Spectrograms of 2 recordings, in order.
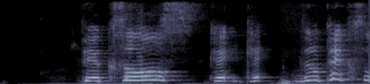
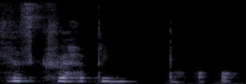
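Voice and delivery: laughing whisper; 9 dB quieter, slower than usual. Real, not acted. Giggling at another snake.

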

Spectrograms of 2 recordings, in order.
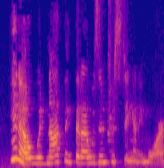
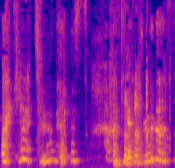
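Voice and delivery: high, loud, half-laughing wail, slowed; laughing mock despair; mock breakdown; 8 semitones higher, 5 dB louder than usual. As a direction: ham up a frazzled mom cracking. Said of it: "And I'm like".

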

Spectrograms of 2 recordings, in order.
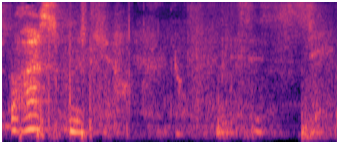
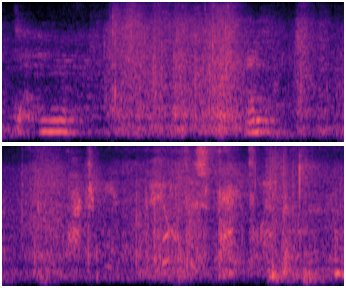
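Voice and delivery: whispering; 4 semitones lower, 16 dB quieter than usual. Real, not acted. About to flip.

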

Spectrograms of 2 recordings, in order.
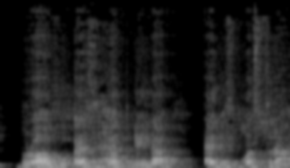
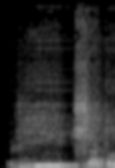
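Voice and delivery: very slow, louder "ريشة", syllables stretched apart; sounded out; 4 dB louder, much slower than usual. Shown as a demonstration. Teacher repeating the word slowly for children to split it. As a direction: draw the word out for the kids. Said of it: "ايه اللي هيروح الأول".

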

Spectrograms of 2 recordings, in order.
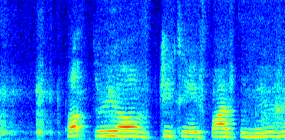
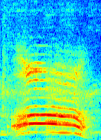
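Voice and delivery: a sudden, much louder and higher Oh; shocked shout; 9 semitones higher, 16 dB louder than usual. Real, not acted. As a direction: yell it as the car wrecks. Crash in the game.

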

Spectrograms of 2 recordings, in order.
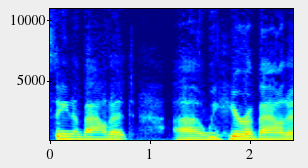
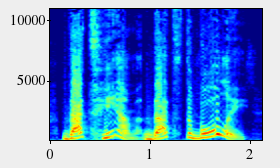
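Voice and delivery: louder, higher frightened exclamation; alarmed cry; 5 semitones higher, 9 dB louder, slower than usual. Acted. Scared cub points out bully.

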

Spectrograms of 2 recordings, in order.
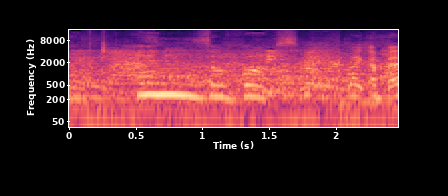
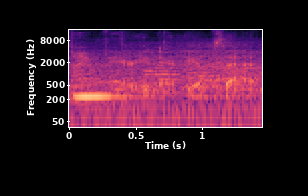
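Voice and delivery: whispered in a quiet store; breathy whisper, keep it down; whispered mock upset; hushed; 10 dB quieter than usual. Real, not acted. Whispering in the bookstore.

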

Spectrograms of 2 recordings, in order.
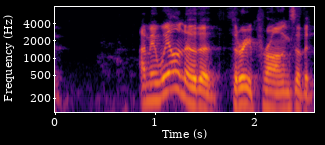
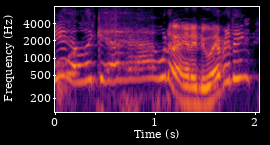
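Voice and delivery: whiny mock complaint. Mock whiny reply to boss.

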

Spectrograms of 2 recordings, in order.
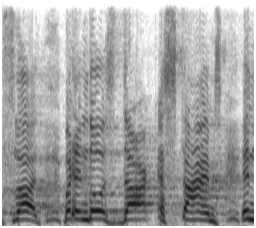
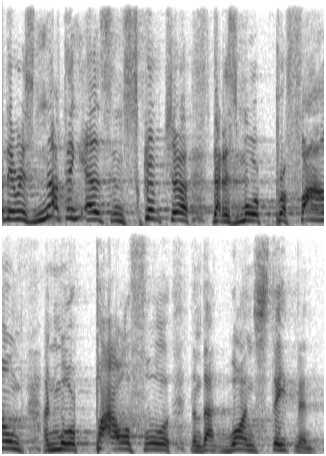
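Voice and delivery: ordinary talk

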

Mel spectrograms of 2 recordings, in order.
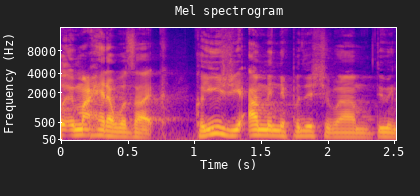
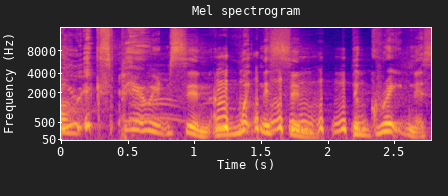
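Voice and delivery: mock grandiose; 10 semitones higher than usual. Host mock-boasts about his hosting.

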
